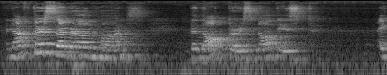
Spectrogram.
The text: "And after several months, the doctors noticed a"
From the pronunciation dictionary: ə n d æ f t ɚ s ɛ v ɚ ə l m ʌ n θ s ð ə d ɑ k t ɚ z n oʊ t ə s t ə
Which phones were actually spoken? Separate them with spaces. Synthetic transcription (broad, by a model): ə n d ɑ f t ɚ s ɛ v ɚ ə l m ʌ n t s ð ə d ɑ k t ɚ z n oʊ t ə s t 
